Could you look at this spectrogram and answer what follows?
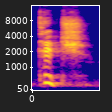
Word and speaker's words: teach: Titch. Titch. Not pronounced the same as what it looks like in Olster dialect at least.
